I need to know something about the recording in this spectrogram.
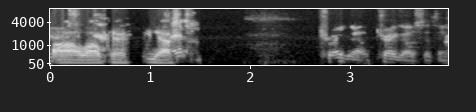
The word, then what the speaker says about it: Tragos: And it's Luthez and George Thangos, as my pronouncing Oh, that. okay. Yes. Tragos, I think. Tragos.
